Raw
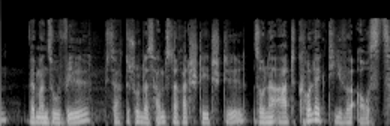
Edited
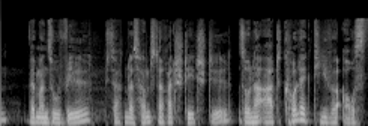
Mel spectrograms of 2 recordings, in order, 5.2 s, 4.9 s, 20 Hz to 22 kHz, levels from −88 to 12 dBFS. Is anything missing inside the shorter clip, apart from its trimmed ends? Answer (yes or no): yes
